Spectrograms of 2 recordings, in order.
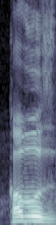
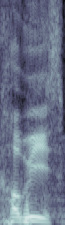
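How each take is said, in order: First: The second vowel is an 'u' sound. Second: The second vowel is an 'i' sound. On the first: It means bread. The speaker calls it right. "খবুস দাও" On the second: It means something wicked, not bread. The speaker calls it wrong. "উচ্চারণে ভুল থাকলে খবিসও কয়"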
